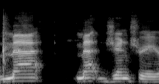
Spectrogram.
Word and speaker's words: Matt Gentry: No, this guy, Matt Gentry, right? Is that how you pronounce it, right?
